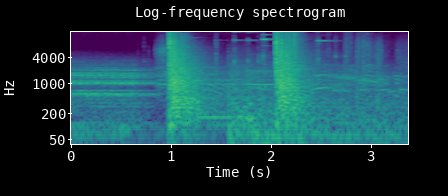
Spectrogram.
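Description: A pistol fires two sharp shots.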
